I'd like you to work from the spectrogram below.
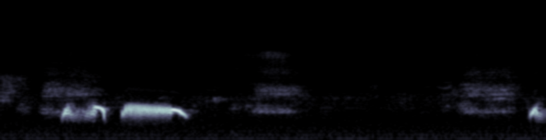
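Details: Caged decoy spotted dove giving a spirited 'gáy sung' coo during decoy training with the kích bổi method: two short throaty notes, then a long low drawn-out coo. Fainter hoarse, higher-pitched calls fall between phrases.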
